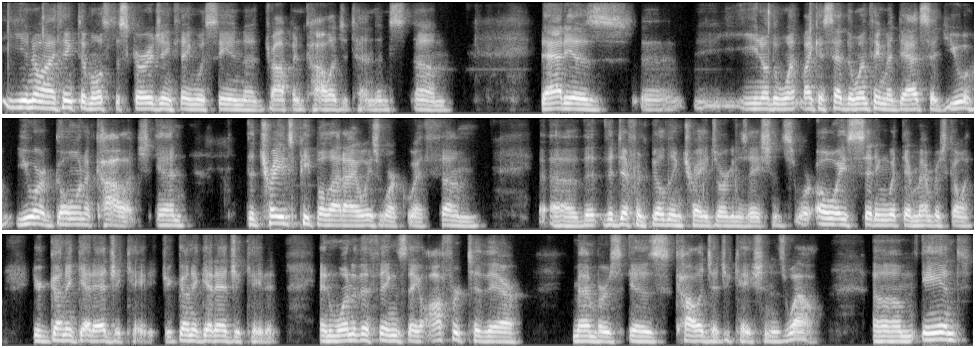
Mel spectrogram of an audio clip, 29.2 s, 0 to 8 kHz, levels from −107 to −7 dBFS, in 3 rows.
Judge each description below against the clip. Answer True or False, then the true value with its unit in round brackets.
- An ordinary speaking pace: True (185 wpm)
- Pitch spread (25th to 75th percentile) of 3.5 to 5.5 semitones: False (3.0 semitones)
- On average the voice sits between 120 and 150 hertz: True (135 Hz)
